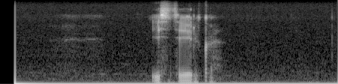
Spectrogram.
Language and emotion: Russian, neutral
